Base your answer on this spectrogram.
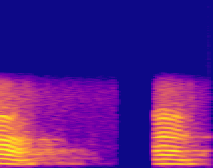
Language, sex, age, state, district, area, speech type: Odia, female, 45-60, Odisha, Sambalpur, rural, conversation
